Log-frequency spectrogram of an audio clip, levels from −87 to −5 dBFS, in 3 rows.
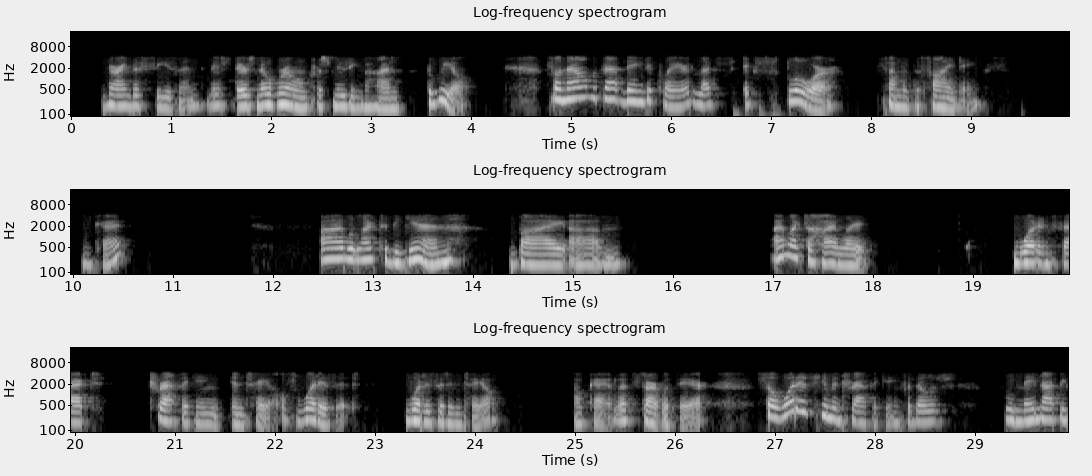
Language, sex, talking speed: English, female, 130 wpm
